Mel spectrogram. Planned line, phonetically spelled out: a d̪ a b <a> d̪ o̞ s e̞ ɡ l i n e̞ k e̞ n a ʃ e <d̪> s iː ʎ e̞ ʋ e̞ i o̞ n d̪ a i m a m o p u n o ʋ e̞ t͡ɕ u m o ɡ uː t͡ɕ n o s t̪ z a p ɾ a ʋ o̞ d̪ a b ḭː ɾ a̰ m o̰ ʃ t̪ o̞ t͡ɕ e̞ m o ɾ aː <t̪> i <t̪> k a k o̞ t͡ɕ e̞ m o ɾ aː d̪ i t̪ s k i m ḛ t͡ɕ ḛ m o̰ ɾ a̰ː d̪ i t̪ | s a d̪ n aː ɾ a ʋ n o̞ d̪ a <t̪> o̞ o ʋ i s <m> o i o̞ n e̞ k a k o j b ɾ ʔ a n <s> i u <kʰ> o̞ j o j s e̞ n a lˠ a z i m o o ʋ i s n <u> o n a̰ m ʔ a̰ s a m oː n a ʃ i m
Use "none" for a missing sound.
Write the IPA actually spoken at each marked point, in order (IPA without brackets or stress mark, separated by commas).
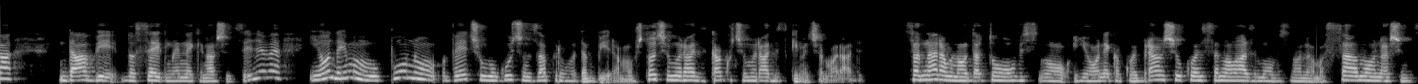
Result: i, t̪, d̪, t̪, t̪, n, ʃ, k, o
